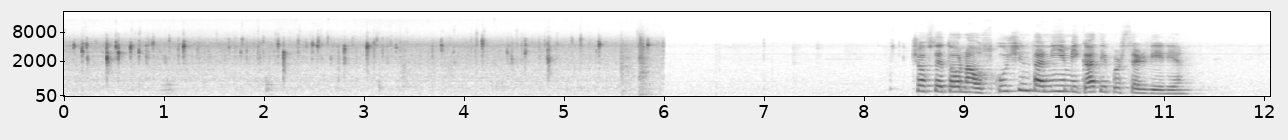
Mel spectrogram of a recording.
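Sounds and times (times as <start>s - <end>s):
patties sizzling in oil: 0.0s - 6.0s.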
